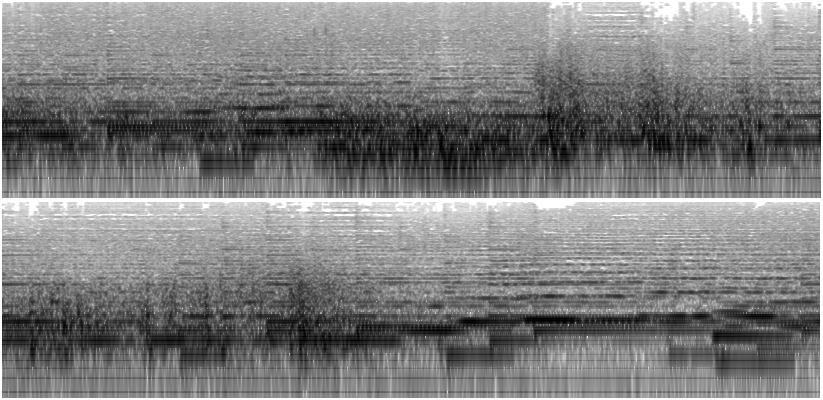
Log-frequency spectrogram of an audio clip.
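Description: A thunderstorm with heavy rain pours steadily on a surface, broken by deep rolling thunder swelling twice, loud and close, with no voices.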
